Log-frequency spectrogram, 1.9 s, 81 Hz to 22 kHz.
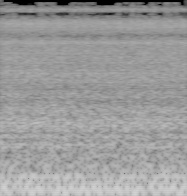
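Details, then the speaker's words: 1996 Ford Econoline E150 club wagon van, 5.8 V8, started after replacing a failed alternator (van wouldn't start); belt checked, a Gates belt; even, low rumbling idle, steady pulse, no squeal, chirp or knock, normal idle. "Now it's time to crank it up and see how it goes. Let's look at the belt. Make sure everything's running right. Nice."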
